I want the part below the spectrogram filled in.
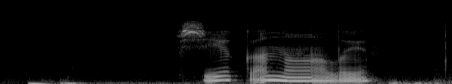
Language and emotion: Russian, sad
